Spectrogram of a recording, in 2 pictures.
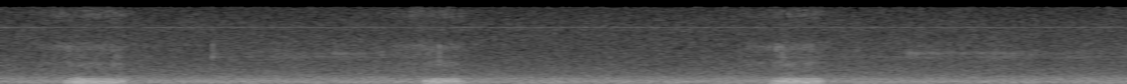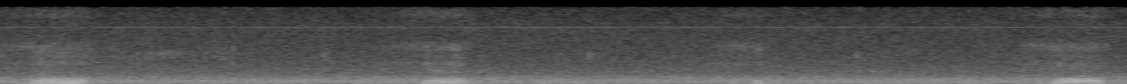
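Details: A French Bulldog, sleeping snug in its bed in an air-conditioned room, snores in harsh, buzzy, rasping bursts roughly every two to three seconds over a steady background hiss.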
